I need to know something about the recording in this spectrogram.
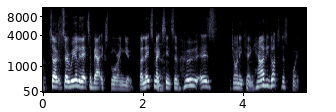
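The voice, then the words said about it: New Zealand accent. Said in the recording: “my Kiwi accent sometimes rolls it together and people have no fucking idea what I just said”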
